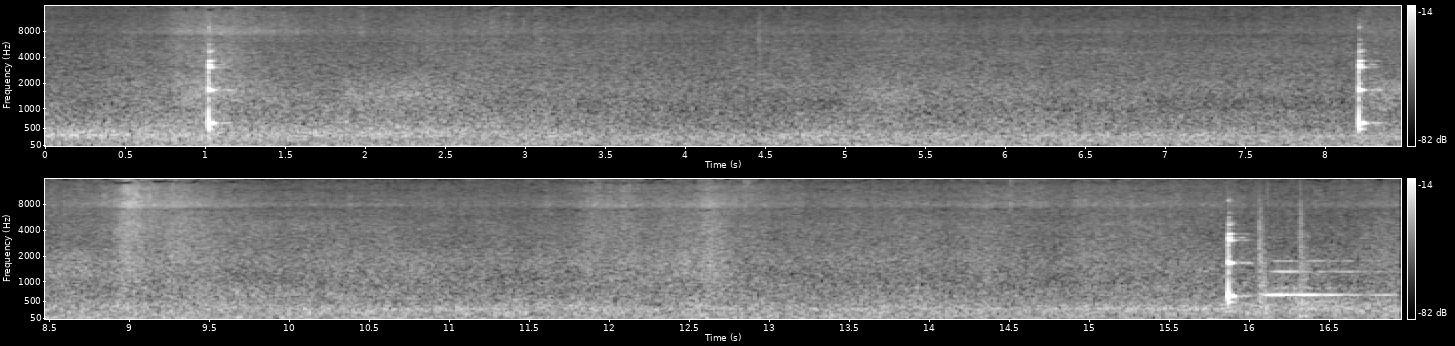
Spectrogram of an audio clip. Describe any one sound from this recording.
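Soft game menu clicks chime now and then.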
